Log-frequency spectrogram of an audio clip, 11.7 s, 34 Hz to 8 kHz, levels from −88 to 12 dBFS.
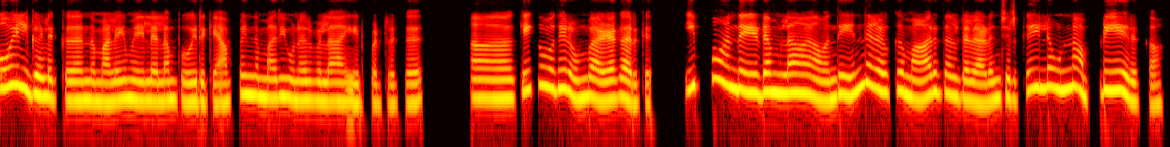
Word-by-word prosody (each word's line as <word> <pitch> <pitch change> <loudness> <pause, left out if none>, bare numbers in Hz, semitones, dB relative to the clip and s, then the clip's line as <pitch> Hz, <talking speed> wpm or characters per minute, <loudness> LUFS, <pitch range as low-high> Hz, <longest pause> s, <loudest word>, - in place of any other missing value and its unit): கோயில்களுக்கு 245 - +1
அந்த 195 0 +1
மலை 185 +1 0
மேலலாம் 190 0 0
போயிருக்கேன் 180 -1 -2
அப்ப 185 - -11
இந்த 235 -1 +1
மாதிரி 210 +1 0
உணர்வுலாம் 190 -1 -1
ஏற்பட்டிருக்கு. 175 0 -6 0.6
அ - - +1 0.4
கேட்கும்போதே 295 +1 0
ரொம்ப 210 +2 +1
அழகா 200 +2 +2
இருக்கு. 175 0 -7 0.4
இப்போ 375 +7 -7
அந்த 295 -2 +4
இடம்லாம் 255 0 +3 0.2
வந்து 205 +5 +1
எந்த 315 +7 +2
அளவுக்கு 270 -1 0
மாறுதல்கள் 220 -2 0
அடைஞ்சிருக்கு? 200 +6 -3
இல்ல 305 +1 0
இன்னும் 290 -1 +2
அப்படியே 280 +6 0
இருக்கா? 180 -3 -5
210 Hz, 140 wpm, -19 LUFS, 190-265 Hz, 0.6 s, அந்த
